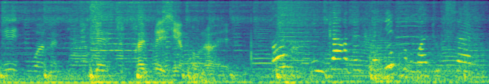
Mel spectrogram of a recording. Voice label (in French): fillette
